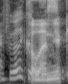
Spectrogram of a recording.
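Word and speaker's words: Kelenic: I think Kalenic, yeah.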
